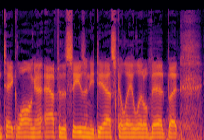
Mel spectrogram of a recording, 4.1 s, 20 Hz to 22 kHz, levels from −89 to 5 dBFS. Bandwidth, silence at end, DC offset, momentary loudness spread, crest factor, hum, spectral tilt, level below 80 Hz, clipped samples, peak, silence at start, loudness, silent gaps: 17 kHz; 0 s; under 0.1%; 4 LU; 14 dB; none; -4.5 dB/octave; -44 dBFS; under 0.1%; -4 dBFS; 0 s; -18 LUFS; none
